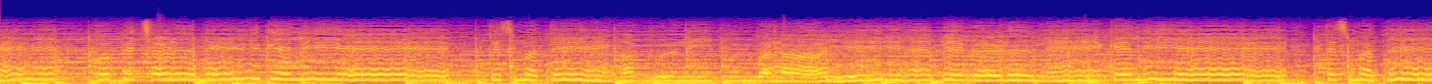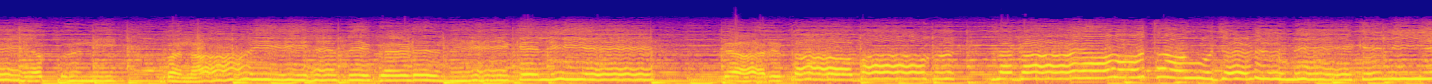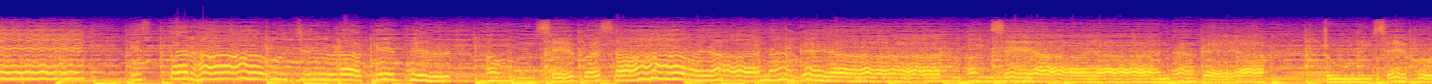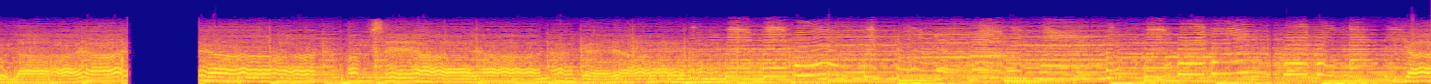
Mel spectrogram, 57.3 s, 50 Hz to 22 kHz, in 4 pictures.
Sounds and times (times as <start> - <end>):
Music of Bollywood: 0.0 - 44.3, 45.0 - 57.2.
